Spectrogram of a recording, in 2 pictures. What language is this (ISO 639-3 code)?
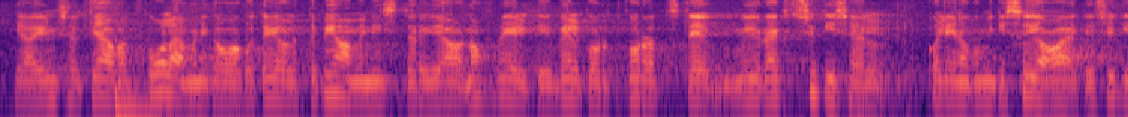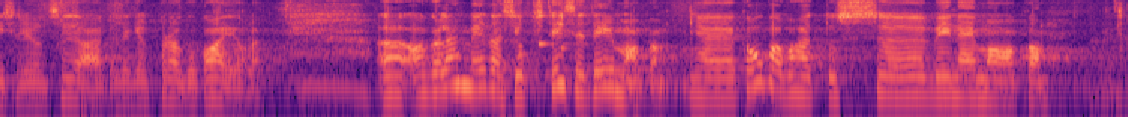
est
